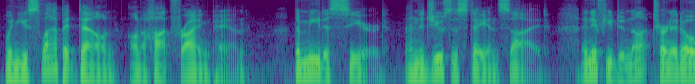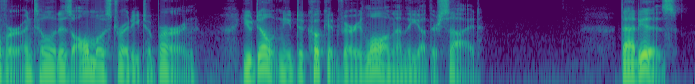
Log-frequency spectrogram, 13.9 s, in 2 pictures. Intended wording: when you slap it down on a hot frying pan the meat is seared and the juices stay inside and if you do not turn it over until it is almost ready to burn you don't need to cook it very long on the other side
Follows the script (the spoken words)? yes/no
no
